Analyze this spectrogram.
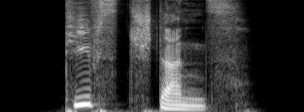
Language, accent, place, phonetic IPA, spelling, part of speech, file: German, Germany, Berlin, [ˈtiːfstˌʃtant͡s], Tiefststands, noun, De-Tiefststands.ogg
- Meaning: genitive singular of Tiefststand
